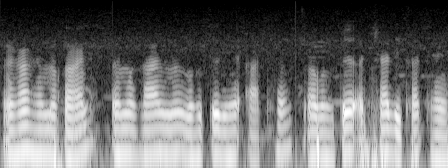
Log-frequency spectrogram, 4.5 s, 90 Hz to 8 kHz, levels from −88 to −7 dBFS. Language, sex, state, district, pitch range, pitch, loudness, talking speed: Hindi, male, Chhattisgarh, Sarguja, 115-130 Hz, 125 Hz, -17 LUFS, 185 wpm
